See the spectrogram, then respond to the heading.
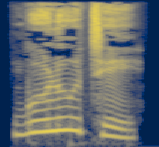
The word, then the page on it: ಕೊಳಚೆ: koḷace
